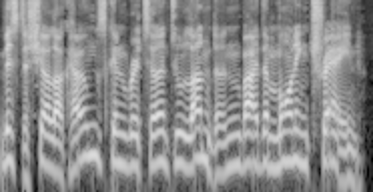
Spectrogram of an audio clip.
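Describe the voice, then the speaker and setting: A flustered, deferential schoolmaster played by a male narrator in a classic story. He sounds browbeaten and agitated, with his pitch pushed up and very little room around the voice. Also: normal speed, dry recording, clean studio sound, close to an everyday voice. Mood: flustered, yielding. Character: agitated, browbeaten older schoolmaster doctor, indecisive.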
